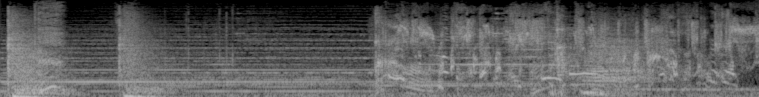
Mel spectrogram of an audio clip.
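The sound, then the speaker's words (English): A cage being opened by a rescue team: two heavy clanging crashes near the start, followed by a busy stretch of mechanical clatter and sustained tones. “You turn off the main power. I'll open the cage.”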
